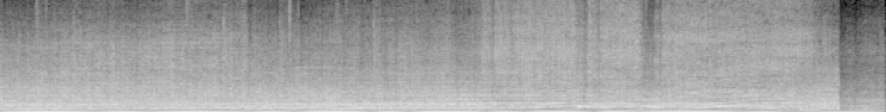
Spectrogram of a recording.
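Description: A Formula Drift Pro-Am drift car runs at full throttle, its engine roaring loud and steady close by with a brief dip and a surge back near the end, over a constant broadband rush.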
